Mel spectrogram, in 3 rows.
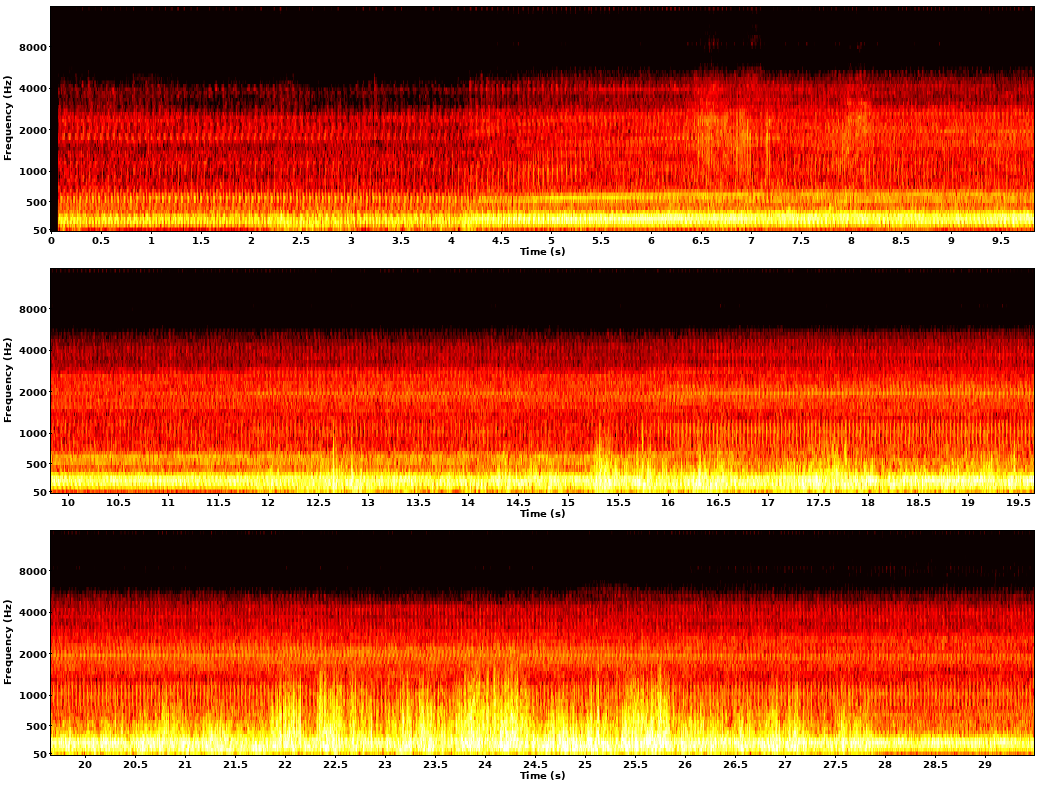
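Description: Suzuki DF2.5 single-cylinder four-stroke outboard motor running on an inflatable canoe under way. About four seconds in it speeds up and gets louder, then holds a steady pitch, with an uneven rushing noise rising over it in the second half.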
